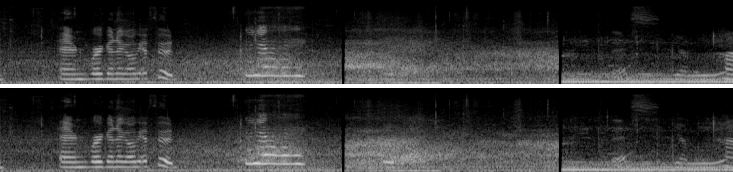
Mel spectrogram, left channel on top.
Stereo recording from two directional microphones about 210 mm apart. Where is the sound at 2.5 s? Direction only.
25° right (ahead or behind).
